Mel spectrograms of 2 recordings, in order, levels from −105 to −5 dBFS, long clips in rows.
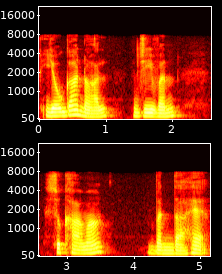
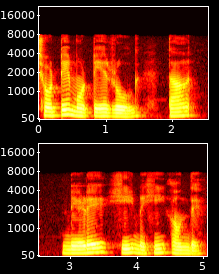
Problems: constant background noise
